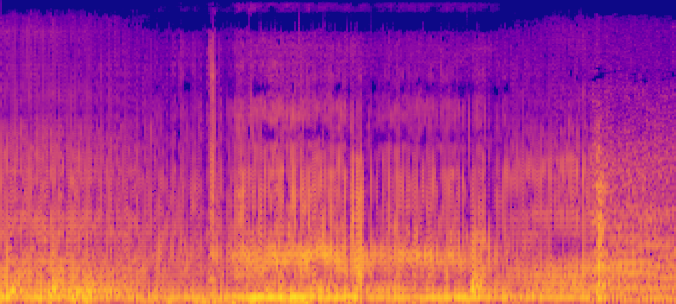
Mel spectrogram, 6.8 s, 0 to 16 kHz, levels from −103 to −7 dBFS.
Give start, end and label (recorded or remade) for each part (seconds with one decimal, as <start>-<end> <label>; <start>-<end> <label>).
0.0-5.9 remade; 5.9-6.8 recorded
